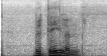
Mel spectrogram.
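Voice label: "bedelen", Dutch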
